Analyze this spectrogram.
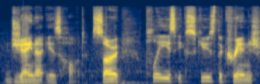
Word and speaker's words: Jainaishot: if I realized that someone in chat mentioned that it is in fact Jana is hot so please excuse the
